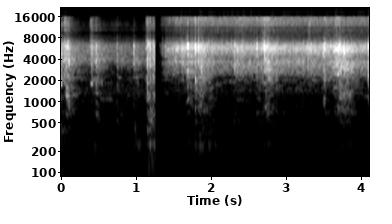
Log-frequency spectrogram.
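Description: Onion-garlic masala sizzles in hot oil in a pan while a spoon stirs and scrapes it, a steady close crackle with a brief drop near the start and no talk.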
